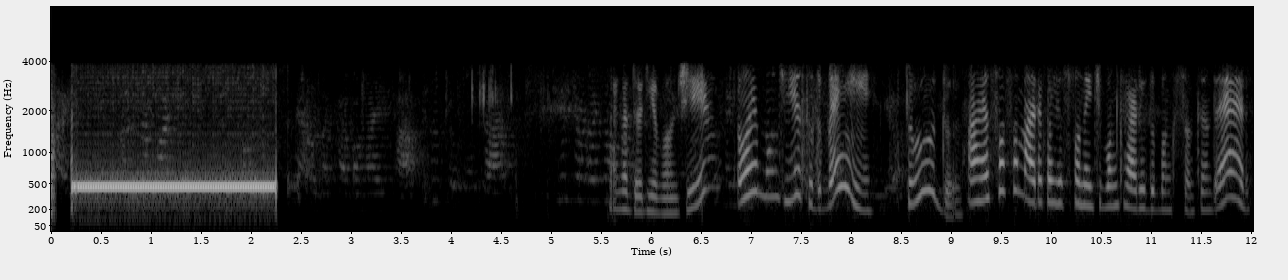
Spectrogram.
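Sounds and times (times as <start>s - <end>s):
buzzy steady telephone line tone while a call is transferred: 0.2s - 2.3s
speech: 5.8s - 12.0s.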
